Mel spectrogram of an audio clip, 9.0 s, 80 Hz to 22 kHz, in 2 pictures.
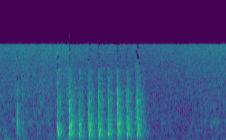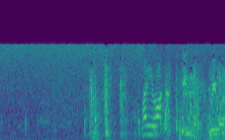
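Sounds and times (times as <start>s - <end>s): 
sharp knocks on a wooden door: 1.1s - 3.0s
speech: 7.4s - 9.0s.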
